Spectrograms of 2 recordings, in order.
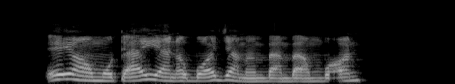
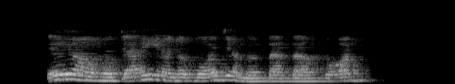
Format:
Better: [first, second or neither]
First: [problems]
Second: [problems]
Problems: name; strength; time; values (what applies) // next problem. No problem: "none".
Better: first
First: none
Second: noise reduction (neural mask model DeepFilterNet 3)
